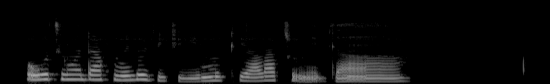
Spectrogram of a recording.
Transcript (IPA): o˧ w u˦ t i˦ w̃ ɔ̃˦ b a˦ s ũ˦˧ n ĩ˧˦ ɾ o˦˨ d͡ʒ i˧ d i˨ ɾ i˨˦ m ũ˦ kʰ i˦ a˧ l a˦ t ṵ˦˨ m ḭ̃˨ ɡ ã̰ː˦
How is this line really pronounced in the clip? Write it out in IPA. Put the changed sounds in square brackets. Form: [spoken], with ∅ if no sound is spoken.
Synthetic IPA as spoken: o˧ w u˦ t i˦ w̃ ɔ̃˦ [d] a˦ [f] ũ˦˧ [m] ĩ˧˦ [l] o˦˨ d͡ʒ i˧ [d͡ʒ] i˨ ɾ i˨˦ m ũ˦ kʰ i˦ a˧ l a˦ t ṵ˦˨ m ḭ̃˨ ɡ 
